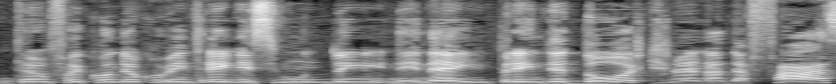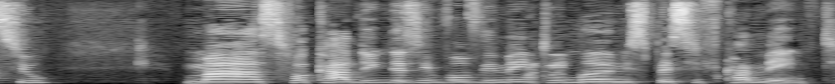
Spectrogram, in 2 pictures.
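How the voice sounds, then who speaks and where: A woman's monotone, flat intonation holds a moderate pace. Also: fairly high pitch for a woman. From western Santa Catarina, Brazil. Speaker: human development consultant. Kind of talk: live stream conversation. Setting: live stream video call.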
